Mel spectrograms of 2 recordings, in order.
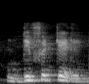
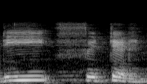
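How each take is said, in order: First: Said in the usual way. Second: डिफीटेड stretched very slowly, डि-फी-टेड; slow model pronunciation. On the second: Shown as a demonstration. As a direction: say डिफीटेड slowly for students to copy. (धीरे-धीरे: डिफीटेड) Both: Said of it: "अब देखिए".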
